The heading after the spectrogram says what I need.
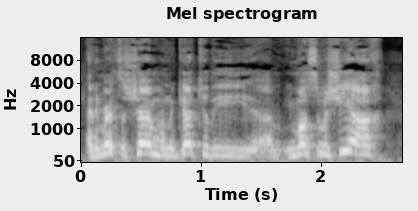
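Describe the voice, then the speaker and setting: A man leads a Talmud class, glossing each term in English and turning to his students between points. His voice sits high and has a gravelly, husky edge. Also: fairly bright tone. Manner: explains terms in English, quick asides to students. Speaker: rabbi teaching Talmud class.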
